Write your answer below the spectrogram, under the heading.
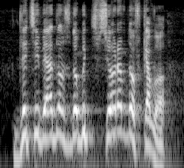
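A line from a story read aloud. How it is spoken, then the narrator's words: Shouted. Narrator (Russian): крикнула Софья Петровна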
